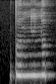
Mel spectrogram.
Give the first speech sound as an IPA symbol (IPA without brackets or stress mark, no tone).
t̪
